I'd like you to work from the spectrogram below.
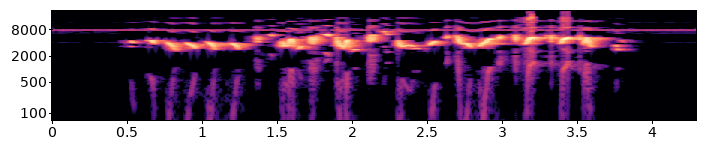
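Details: Steady American goldfinch song, a rippling series of high, warbled chirps delivered rapidly for about three seconds before stopping.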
